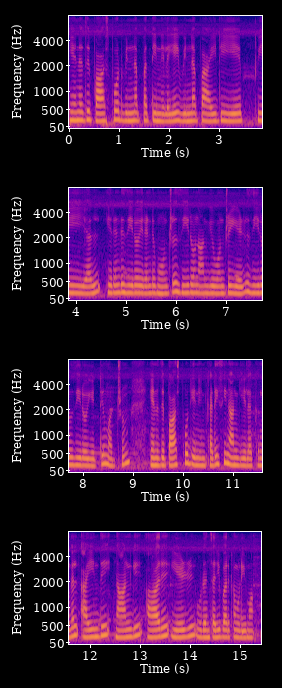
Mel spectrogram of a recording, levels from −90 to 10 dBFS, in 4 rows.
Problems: constant background noise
